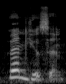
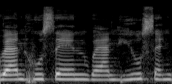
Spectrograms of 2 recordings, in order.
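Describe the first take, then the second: First: The h sound in Heusen is nearly silent. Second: The h sound in Heusen is clearly pronounced. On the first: The speaker calls it right. "H is a little bit silent" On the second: The speaker calls it wrong. "log isko Van Heusen bolte. No"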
